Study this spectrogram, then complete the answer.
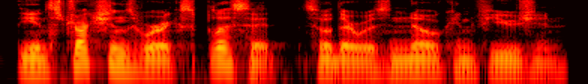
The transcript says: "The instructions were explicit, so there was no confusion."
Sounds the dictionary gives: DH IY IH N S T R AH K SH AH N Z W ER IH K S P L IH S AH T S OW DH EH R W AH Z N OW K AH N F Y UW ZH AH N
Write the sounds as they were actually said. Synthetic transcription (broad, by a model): DH IY IH N S T R AH K SH AH N Z W ER IH K S P L IH S AH T S OW DH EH R W AH Z N OW K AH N F Y UW ZH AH N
